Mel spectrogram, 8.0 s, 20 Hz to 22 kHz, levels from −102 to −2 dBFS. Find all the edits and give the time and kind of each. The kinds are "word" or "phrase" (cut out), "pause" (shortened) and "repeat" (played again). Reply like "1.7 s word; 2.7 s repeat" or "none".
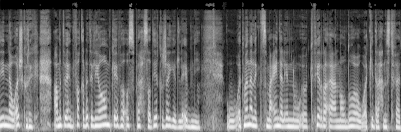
1.5 s word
